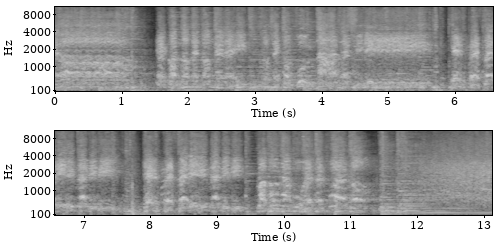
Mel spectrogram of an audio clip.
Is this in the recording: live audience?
yes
